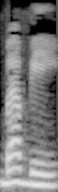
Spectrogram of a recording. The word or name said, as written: babi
